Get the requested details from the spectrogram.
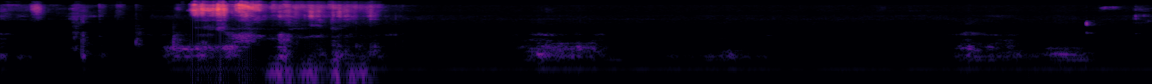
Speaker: Did you hear that? That was my stomach.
